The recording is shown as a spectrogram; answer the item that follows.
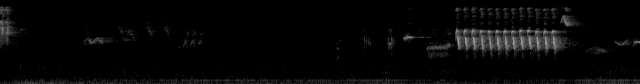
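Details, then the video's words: At the start of spring, a thrush nightingale sings quiet scattered whistles and chips, then bursts into a loud, rapid, metallic trill of a dozen even pulses lasting about a second. "Słownik Szary koncert na całego to znak że zaczęła się wiosna"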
